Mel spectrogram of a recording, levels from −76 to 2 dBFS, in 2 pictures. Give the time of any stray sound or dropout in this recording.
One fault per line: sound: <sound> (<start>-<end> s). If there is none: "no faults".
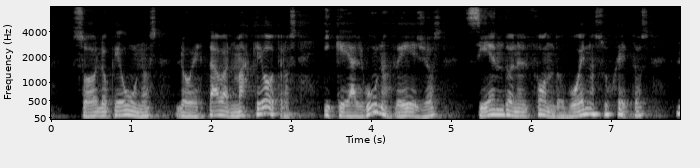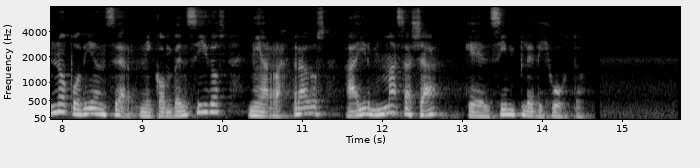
no faults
